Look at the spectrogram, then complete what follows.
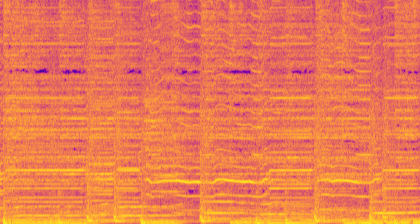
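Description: Blues-rock band playing live between verses: a held, bending lead melody over bass guitar and drums.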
